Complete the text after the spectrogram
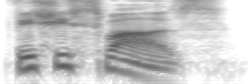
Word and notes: vichyssoise: British English

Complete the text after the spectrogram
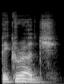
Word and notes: begrudge: British English

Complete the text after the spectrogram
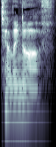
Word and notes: telling off: American English

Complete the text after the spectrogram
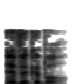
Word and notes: evocable: British English

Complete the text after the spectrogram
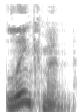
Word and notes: linkman: British English

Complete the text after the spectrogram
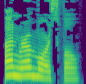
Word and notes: unremorseful: British English

